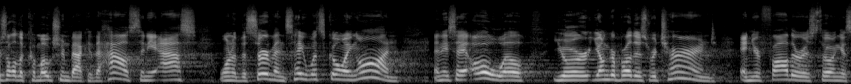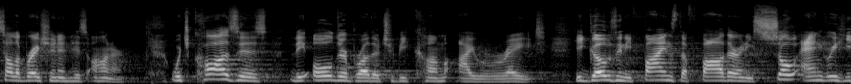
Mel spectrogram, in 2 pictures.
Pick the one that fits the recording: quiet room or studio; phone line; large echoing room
large echoing room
